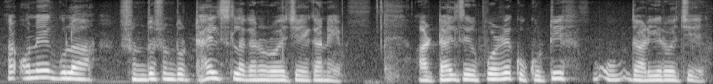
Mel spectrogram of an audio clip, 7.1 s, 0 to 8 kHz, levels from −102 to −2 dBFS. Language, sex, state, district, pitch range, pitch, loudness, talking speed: Bengali, male, Assam, Hailakandi, 160-200 Hz, 175 Hz, -15 LUFS, 125 wpm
